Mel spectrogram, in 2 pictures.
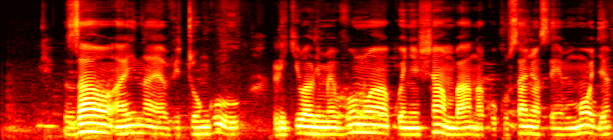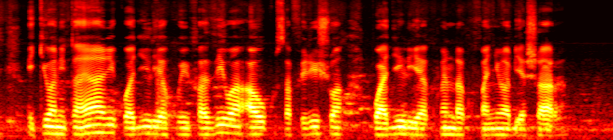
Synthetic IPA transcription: zaɔʔainajavituŋɡu | likiwalimɛvunwakwɛɲɛʃambanakukusaɲwasɛhɛmumɔʄaikiwanitajaɾikwaːʄilijakuhifaðiwaʔauku̥safiɾiʃwakwaːʄilijakwɛndaku̥faɲiwaɓiaʃaɾa

